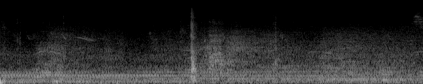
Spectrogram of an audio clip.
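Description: An engine hum running steadily at an even pitch, with a single sharp click about two seconds in.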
